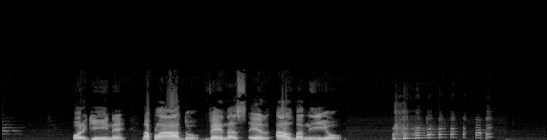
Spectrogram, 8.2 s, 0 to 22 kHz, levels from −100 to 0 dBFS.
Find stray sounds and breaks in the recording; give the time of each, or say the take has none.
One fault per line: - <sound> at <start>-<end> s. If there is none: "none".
- laugh at 5.9-7.4 s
